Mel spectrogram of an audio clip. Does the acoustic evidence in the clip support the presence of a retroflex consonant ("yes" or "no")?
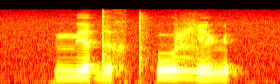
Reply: yes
